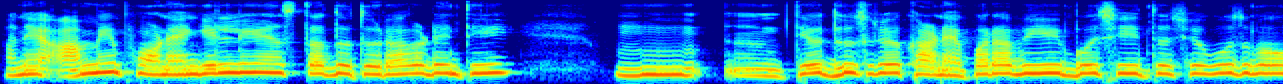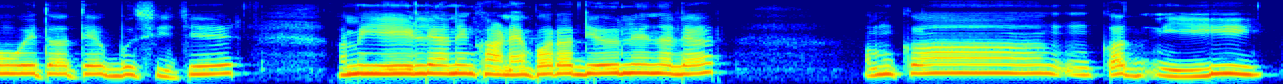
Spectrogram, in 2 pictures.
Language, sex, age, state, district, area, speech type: Goan Konkani, female, 60+, Goa, Ponda, rural, spontaneous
